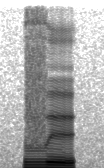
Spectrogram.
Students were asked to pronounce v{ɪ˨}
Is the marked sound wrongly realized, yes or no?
yes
